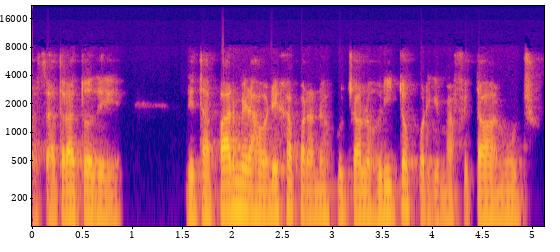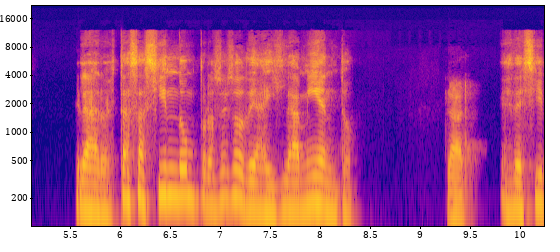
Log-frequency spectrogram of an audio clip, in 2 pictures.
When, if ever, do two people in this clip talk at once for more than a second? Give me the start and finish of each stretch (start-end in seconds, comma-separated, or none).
none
